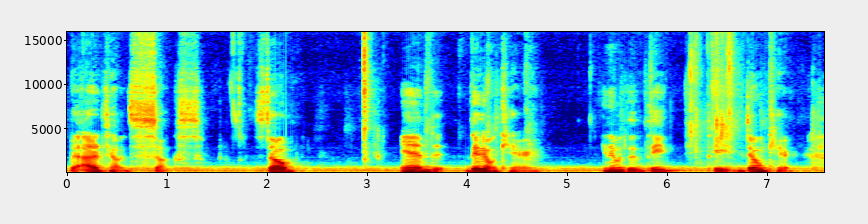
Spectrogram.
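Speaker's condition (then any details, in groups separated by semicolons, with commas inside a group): Cerebral palsy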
